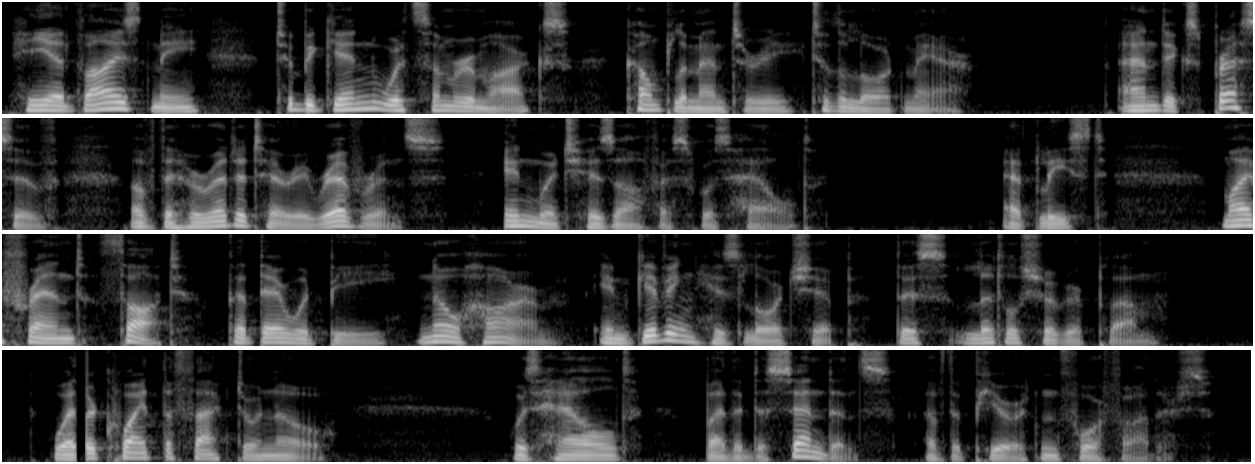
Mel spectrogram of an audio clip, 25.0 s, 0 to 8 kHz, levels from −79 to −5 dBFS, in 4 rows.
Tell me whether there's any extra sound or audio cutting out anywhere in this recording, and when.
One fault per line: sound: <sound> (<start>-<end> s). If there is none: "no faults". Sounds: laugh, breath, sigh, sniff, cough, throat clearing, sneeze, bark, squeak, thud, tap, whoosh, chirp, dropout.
sound: dropout (19.1-19.2 s)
